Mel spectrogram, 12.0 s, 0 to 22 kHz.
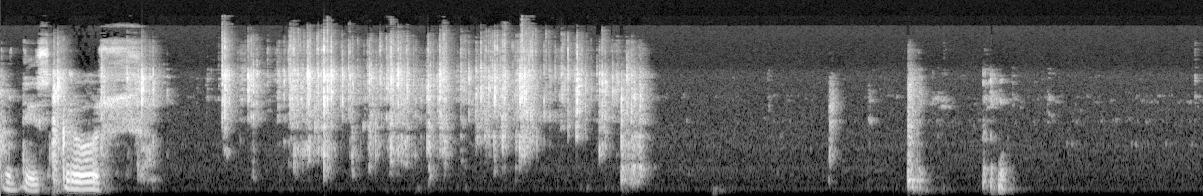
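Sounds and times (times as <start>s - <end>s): crinkling rustle: 0.6s - 6.6s.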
